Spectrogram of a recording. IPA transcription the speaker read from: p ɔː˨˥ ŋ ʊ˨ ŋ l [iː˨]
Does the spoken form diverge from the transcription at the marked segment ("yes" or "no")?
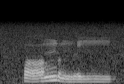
no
